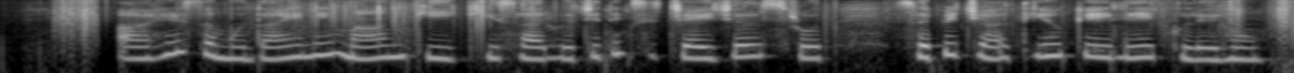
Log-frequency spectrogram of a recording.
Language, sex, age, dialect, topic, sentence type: Hindi, female, 18-24, Garhwali, agriculture, statement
